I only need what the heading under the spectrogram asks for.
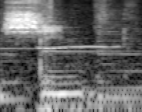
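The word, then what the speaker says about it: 森: But like, I didn't know before this game, I didn't know that Mori, the kanji for forest, could also have the pronunciation Shin.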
